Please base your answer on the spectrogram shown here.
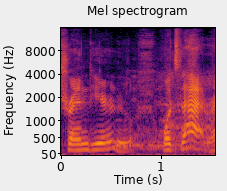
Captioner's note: laughter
